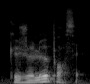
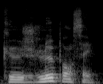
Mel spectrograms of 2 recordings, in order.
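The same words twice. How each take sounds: First: The vowel of "je" is fully pronounced. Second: The vowel of "je" is dropped.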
